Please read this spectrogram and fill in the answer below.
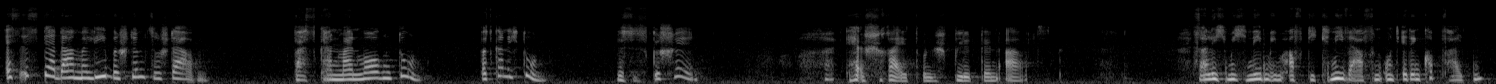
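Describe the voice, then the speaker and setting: A fatalistic lady in a radio play. Her voice is fairly high, husky and creaky, and she speaks solemnly. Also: animated, a little slow, long pauses, a little mellow, exaggerated voice, low-quality recording. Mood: solemn, brooding. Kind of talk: German radio play acting.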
